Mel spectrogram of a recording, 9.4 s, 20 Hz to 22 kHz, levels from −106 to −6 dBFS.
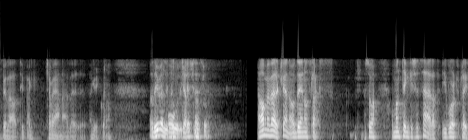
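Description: At 6.28 to 6.30 s, just after "det är någon", the speech drops out completely for 20 ms, a brief hole with abrupt edges. This is packet loss filled with silence: audio packets never arrived, and the receiver played zeros in their place. The gap length fits two lost 10 ms packets. Throughout, the band stops at 4 kHz, as expected from G.711 telephone coding.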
